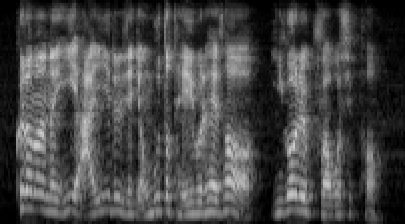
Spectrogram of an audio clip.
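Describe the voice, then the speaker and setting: A man with vocal fry and very wide pitch swings. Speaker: chemical engineering tutor. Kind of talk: lecture. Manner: fast.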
